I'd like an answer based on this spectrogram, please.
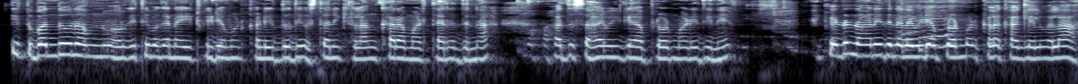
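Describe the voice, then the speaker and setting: Against noticeable background noise, a woman speaks with a monotone, flat intonation. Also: fairly high pitch for a woman. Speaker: vlogger. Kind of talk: vlog voice-over narration.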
